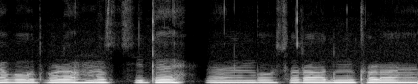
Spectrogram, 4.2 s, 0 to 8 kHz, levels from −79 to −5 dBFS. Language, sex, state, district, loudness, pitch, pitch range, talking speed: Hindi, male, Jharkhand, Ranchi, -13 LUFS, 155 Hz, 155-160 Hz, 145 wpm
